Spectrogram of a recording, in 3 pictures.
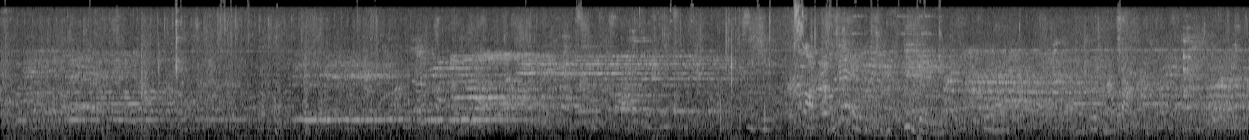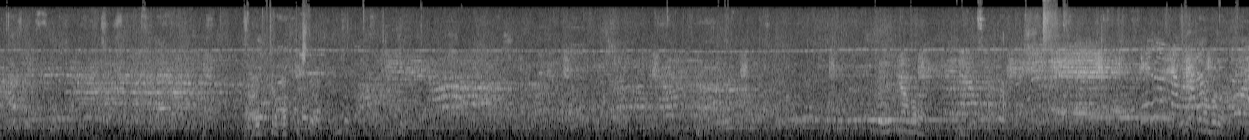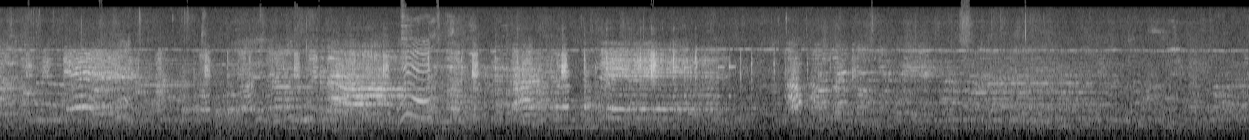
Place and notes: Khoroo, Ulaanbaatar, Mongolei - children's day in front of the state department store
children on stage, clowns coming, playing silly music and dance in formation, walk away in the department store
